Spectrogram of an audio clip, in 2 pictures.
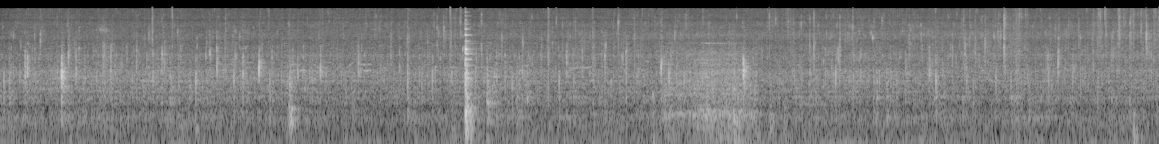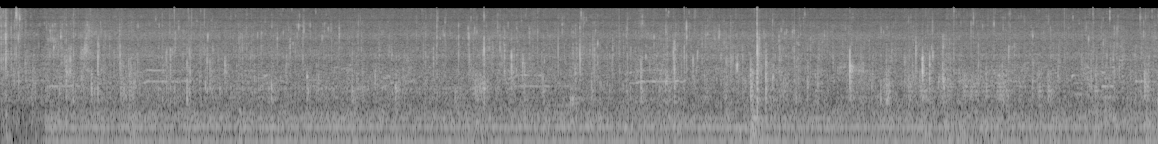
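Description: Pre-simmered pork spare ribs frying in hot oil in a pan: a steady sizzle and crackle with scattered pops, one sharp pop about six seconds in.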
